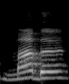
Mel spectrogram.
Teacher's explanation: मब आवाज को हम जर्किंग साउंड के साथ एको करेंगे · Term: खलखला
